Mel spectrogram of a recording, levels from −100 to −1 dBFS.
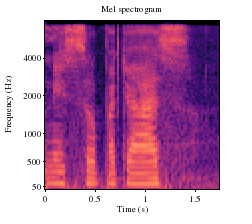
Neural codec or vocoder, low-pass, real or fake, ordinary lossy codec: none; 7.2 kHz; real; none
